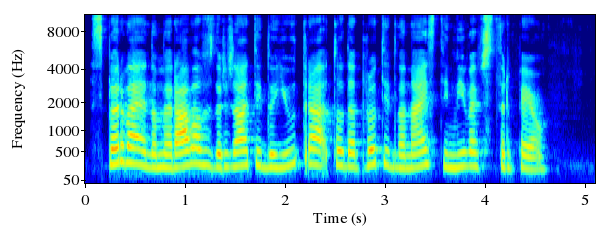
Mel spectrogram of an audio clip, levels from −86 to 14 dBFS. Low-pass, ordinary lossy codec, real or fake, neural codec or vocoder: none; none; fake; autoencoder, 22.05 kHz, a latent of 192 numbers a frame, VITS, trained on one speaker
